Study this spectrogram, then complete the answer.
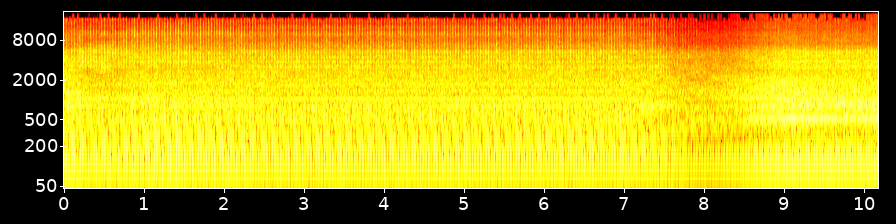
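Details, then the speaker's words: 1997 3000-watt portable generator, after carburetor replacement: steady, even drone, speed dips briefly near end then settles, output 117-120 volts without sagging; healthy, new carburetor expected to use less gas. "we can hear the sound for the new carburetor she's definitely going to use less ga"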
